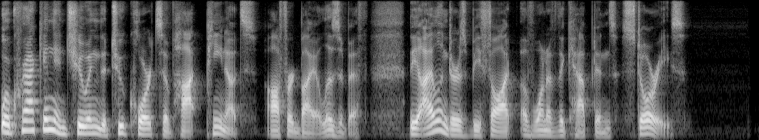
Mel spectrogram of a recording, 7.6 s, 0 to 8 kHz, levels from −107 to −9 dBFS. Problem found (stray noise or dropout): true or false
false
